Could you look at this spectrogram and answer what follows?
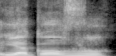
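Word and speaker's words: יעקב: Esta bet final sí, se pronuncia Yaakov, así como suave.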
